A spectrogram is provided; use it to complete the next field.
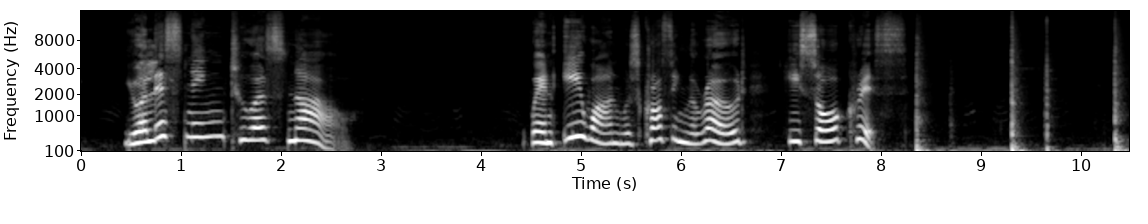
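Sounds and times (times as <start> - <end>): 
speech: 0.4 - 2.8, 4.5 - 8.3
ball bouncing: 8.3 - 10.4.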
